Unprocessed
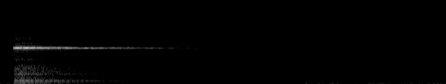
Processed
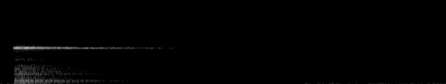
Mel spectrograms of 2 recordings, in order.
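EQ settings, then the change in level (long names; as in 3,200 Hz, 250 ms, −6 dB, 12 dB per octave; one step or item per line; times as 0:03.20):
low-pass filter 1,700 Hz 12 dB per octave
+2.0 dB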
